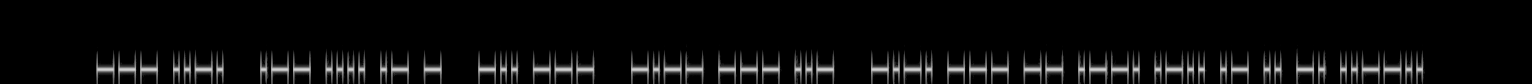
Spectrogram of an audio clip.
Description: Morse code, heard as a keyed tone, about 22 wpm, 700 Hz. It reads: OF WHAT DO YOU COMPLAIN?
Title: Sentences from Top 1300 Words 22wpm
